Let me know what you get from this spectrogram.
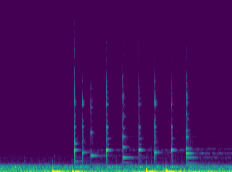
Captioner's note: Phone ringing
